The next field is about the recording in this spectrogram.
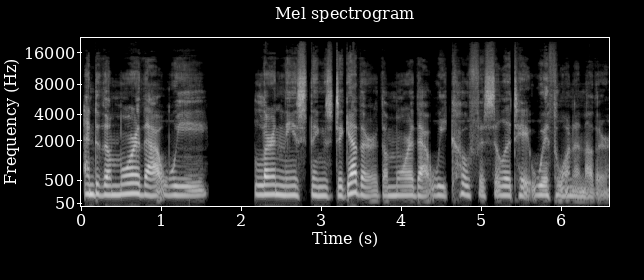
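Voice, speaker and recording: A woman talks at a fairly slow pace, and the sound is dry and close with no echo. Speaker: independent podcaster. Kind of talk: solo monologue. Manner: halting.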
